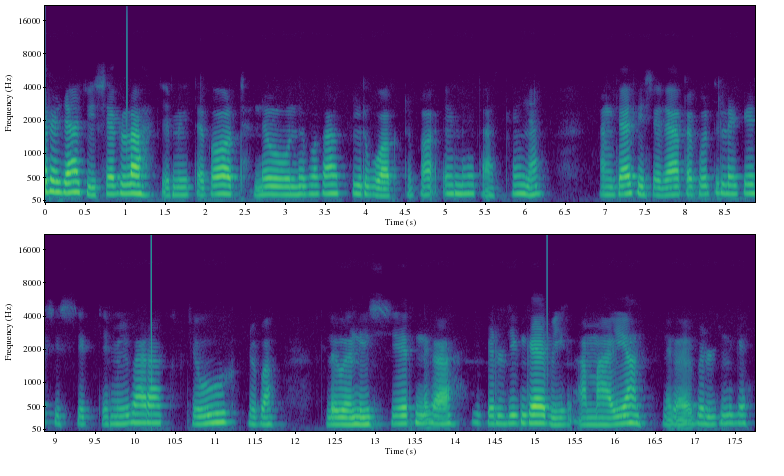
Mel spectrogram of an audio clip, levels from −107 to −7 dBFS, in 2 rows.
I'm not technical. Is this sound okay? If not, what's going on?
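No. There are three bit error spikes: single sharp ticks at 1.02 s, at 10.20 s just after "jajishechoto kotile kesishek chemi" (the loudest), and at 15.15 s between "lewenishet nekaipelchinkei" and "biik amaiyan". One stored digit got corrupted for an instant. Unlike a microphone pop, each tick has no link to the speech.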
